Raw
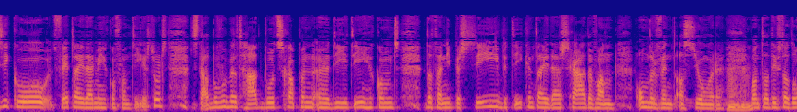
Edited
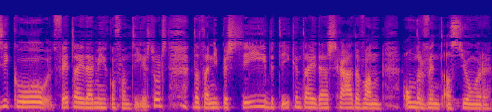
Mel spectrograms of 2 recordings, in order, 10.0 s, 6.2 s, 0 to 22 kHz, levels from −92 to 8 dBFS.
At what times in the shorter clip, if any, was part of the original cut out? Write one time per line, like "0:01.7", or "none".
0:02.4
